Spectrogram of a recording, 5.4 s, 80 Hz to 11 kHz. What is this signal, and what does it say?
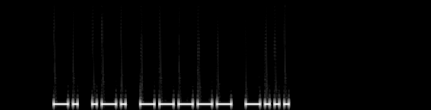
Morse code, heard as a keyed tone, about 20 wpm, 700 Hz. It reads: NR0B
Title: USA Call Signs - 4 Characters - Repeated 3x - 20wpm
